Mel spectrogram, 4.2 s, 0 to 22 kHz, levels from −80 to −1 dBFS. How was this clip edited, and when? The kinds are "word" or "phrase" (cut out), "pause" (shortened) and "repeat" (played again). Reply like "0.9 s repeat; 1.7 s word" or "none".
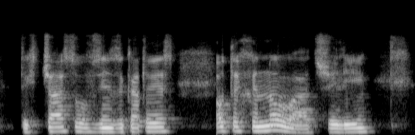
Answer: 1.4 s word; 2.2 s word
